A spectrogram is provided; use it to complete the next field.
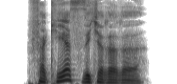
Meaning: inflection of verkehrssicher: 1. strong/mixed nominative/accusative feminine singular 2. strong nominative/accusative plural 3. weak nominative all-gender singular
- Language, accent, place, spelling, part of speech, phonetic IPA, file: German, Germany, Berlin, verkehrssichere, adjective, [fɛɐ̯ˈkeːɐ̯sˌzɪçəʁə], De-verkehrssichere.ogg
